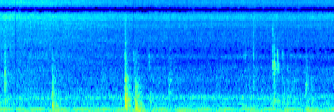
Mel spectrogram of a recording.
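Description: Sliced steak with peppers and onions sizzling steadily on a griddle pan, with a few short knocks of kitchen utensils, the loudest a double knock about two and a half seconds in.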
